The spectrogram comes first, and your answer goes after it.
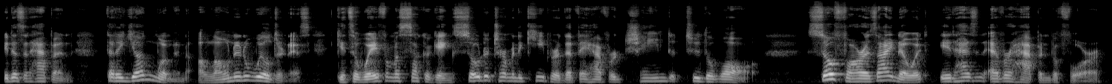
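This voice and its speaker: Blunt male field agent for an audiobook, read by a man: bright forceful edge, creaky, slangy and emphatic recruiter. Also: medium pitch, big pitch swings, fairly quick. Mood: incredulous, emphatic.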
